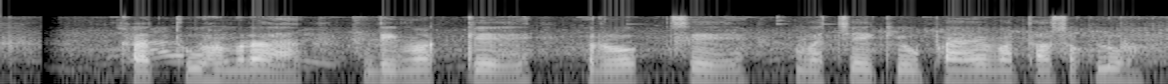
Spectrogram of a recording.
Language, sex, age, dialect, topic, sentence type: Magahi, male, 36-40, Western, agriculture, question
